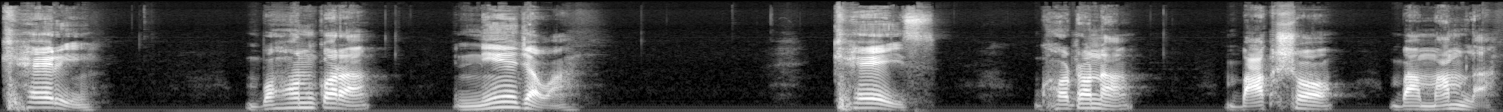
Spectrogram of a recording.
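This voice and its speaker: Guy doing an english vocab lesson, slow and careful, spells out each sound, dry close mic. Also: mid-range voice, animated, a bit bright, no echo. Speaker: English teacher.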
